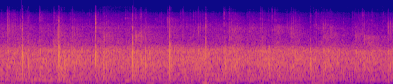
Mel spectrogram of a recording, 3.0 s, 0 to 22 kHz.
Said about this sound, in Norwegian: 188 landskamper og 58 mål. Stemmer. Det er verdt en applaus.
